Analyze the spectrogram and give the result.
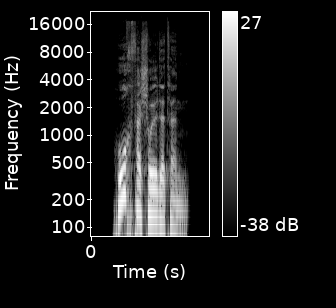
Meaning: inflection of hochverschuldet: 1. strong genitive masculine/neuter singular 2. weak/mixed genitive/dative all-gender singular 3. strong/weak/mixed accusative masculine singular 4. strong dative plural
- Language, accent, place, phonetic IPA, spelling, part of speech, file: German, Germany, Berlin, [ˈhoːxfɛɐ̯ˌʃʊldətn̩], hochverschuldeten, adjective, De-hochverschuldeten.ogg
